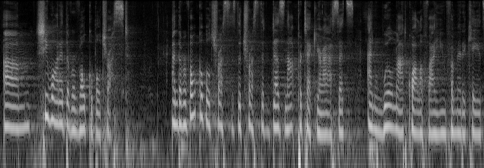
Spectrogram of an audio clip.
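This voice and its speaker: Low-voiced woman in a reverberant church hall. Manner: storytelling, animated when recounting clients. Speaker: elder law workshop speaker. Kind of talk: church workshop talk answering questions.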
